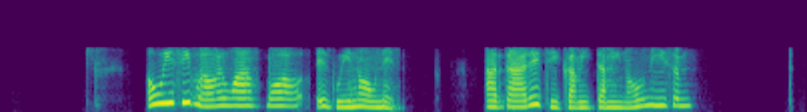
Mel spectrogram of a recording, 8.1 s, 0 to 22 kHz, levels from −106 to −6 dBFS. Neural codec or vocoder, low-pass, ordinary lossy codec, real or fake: autoencoder, 44.1 kHz, a latent of 192 numbers a frame, MeloTTS; 3.6 kHz; AAC, 24 kbps; fake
